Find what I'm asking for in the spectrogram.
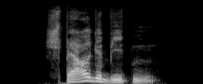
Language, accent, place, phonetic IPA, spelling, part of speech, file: German, Germany, Berlin, [ˈʃpɛʁɡəˌbiːtn̩], Sperrgebieten, noun, De-Sperrgebieten.ogg
- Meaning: dative plural of Sperrgebiet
